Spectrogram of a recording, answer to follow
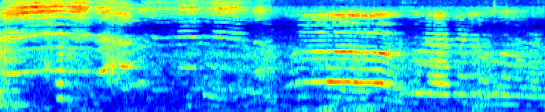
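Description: A baby crying: two long high-pitched wails of about a second each, one right at the start and another about two seconds in.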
